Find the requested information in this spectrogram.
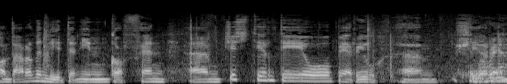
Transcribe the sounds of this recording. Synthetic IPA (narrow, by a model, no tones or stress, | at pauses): ɔndaɾɔvənɨdəninɡɔrfɛnəːmd͡ʒəstirdeːɔbɛɾjuəːmɬeɾɛn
